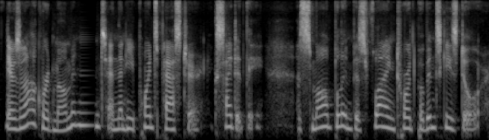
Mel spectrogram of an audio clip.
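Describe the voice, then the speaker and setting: A woman's voice: fairly high pitch, moderate pace, mellow, dry recording, studio quality. A woman reading a screenplay's stage directions as the narrator in scripted narration.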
